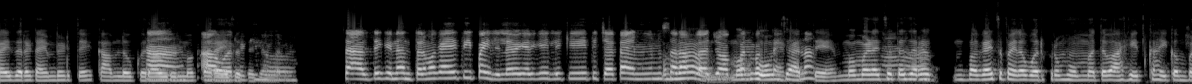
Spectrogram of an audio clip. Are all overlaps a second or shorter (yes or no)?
yes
